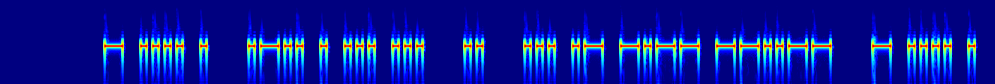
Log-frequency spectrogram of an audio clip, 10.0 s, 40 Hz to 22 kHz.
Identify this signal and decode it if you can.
Morse code, heard as a keyed tone, about 20 wpm, 700 Hz. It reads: THE LESS I SAY, THE
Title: Sentences from Top 1000 Words - Review Part 2 - 20wpm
